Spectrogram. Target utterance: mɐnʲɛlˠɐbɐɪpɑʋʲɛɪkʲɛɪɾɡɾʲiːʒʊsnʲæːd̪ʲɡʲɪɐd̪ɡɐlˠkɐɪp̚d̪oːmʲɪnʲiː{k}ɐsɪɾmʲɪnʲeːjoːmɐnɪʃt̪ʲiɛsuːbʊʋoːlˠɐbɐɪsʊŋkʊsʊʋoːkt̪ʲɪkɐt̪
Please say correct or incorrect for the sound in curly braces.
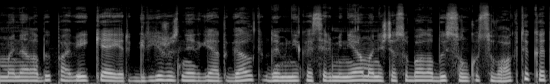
correct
